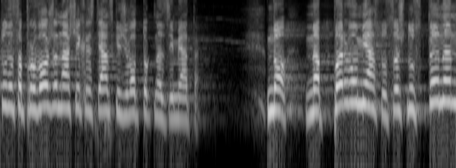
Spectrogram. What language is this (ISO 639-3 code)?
bul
